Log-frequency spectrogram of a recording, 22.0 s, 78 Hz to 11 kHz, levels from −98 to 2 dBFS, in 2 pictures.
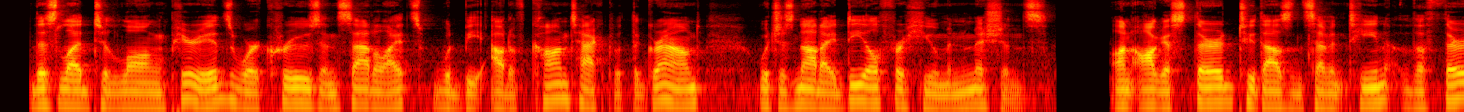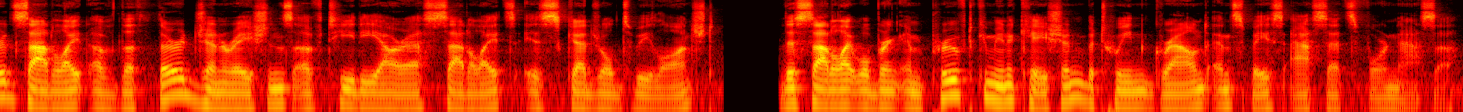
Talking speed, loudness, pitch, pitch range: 155 wpm, -33 LUFS, 100 Hz, 90-115 Hz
